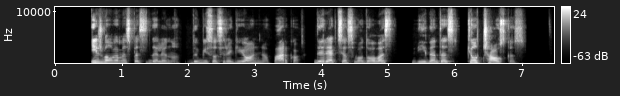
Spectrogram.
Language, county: Lithuanian, Vilnius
